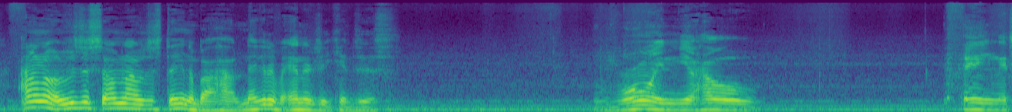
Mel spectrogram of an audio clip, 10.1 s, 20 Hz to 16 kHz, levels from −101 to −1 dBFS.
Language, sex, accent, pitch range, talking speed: English, male, American, 105-120 Hz, 130 wpm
